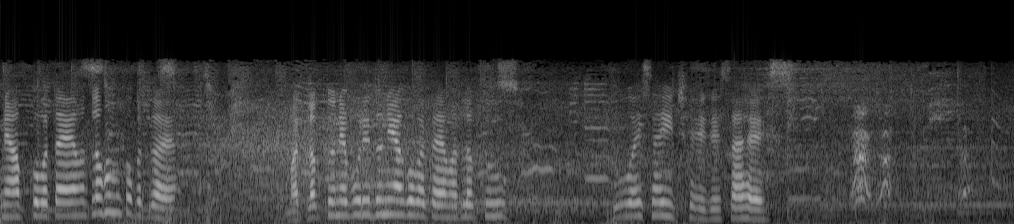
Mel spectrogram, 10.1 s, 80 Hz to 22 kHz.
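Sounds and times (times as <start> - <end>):
speech: 0.0 - 1.9, 2.9 - 5.3, 6.1 - 8.0
dog giving short high yipping barks: 8.5 - 9.0.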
